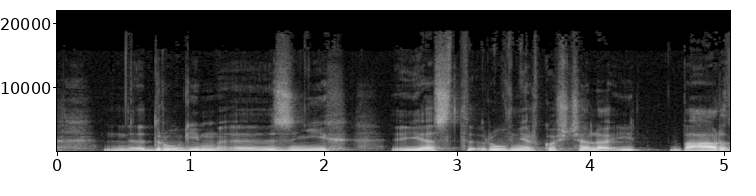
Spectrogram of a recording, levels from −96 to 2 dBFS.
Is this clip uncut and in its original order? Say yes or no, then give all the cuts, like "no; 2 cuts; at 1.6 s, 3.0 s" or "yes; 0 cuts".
no; 1 cut; at 3.6 s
